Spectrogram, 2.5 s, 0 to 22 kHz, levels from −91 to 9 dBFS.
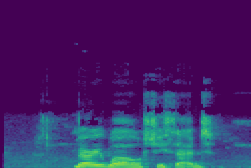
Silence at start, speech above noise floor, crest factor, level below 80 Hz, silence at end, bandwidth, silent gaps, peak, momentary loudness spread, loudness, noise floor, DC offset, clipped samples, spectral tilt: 0.75 s; 26 dB; 14 dB; -54 dBFS; 0.4 s; 10.5 kHz; none; 0 dBFS; 8 LU; -13 LUFS; -39 dBFS; under 0.1%; under 0.1%; -3.5 dB/octave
